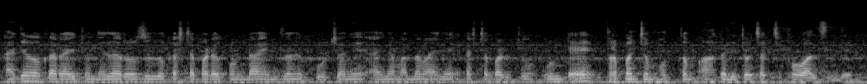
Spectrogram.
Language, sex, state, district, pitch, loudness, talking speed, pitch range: Telugu, male, Telangana, Karimnagar, 120 Hz, -25 LUFS, 115 wpm, 115-125 Hz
